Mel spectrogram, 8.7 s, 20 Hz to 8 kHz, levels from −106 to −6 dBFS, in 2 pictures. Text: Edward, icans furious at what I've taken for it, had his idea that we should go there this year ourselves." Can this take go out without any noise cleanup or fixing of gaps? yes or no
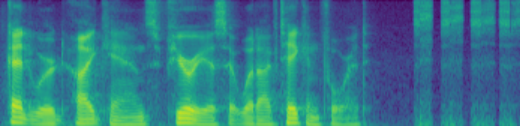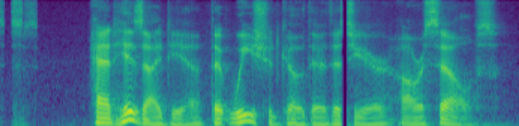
no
